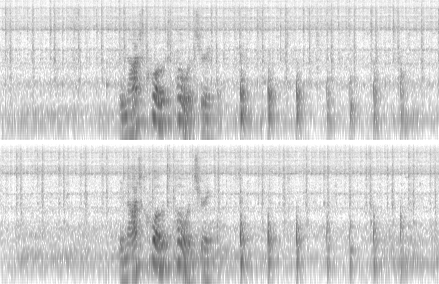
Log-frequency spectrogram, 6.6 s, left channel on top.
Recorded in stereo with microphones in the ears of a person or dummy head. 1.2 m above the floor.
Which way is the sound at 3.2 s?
40° right (ahead or behind).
